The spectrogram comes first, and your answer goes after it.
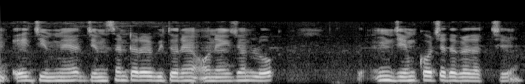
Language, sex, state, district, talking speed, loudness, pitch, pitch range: Bengali, female, Assam, Hailakandi, 125 wpm, -14 LUFS, 180 Hz, 175-190 Hz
